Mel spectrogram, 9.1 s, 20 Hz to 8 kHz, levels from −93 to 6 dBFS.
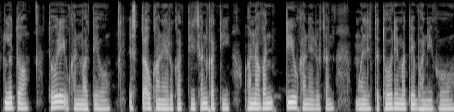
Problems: background sounds at intervals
